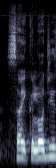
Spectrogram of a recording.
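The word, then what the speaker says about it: psychology: उपस्थित बरहता है और हम बात करते हैं साइकोलॉजी जैसे शब्द को या साइक जैसे शब्द की इसमें देखते हैं हम पी वर्ण जो है वह साइलेंट रूप में है वही नॉट नॉक नॉब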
